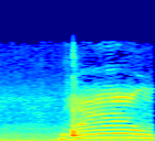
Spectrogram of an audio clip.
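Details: Indoors, pet cat Oyster, a female angry because she wants to go out, begins a prolonged meow after a brief click, holding it steady to the end.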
